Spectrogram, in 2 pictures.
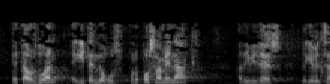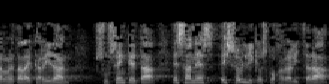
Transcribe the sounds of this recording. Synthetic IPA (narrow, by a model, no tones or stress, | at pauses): e̞t̪ao̞ɾðuane̞ɣ̞it̪e̞nd̪uɣ̞uspɾo̞po̞same̞nak | að̞iβiðe̞s | le̞ɣ̞eβ̞ilt͡saro̞ne̞t̪aɾae̞karið̞ansuse̞ŋke̞t̪ae̞sane̞sejso̞jlikewsko̞ʝarealit͡seɾa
